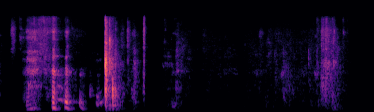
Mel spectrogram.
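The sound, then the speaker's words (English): A door is handled to let a dog out: a burst of rattling and clunking, a solid thump as it swings, then quieter shuffles and one last soft bump, with no one speaking. “I've got to let my dog out.”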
